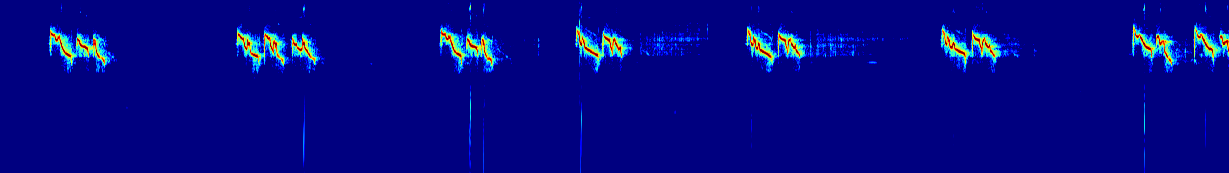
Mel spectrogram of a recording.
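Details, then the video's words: White-eye tutor song in the 'super antik' pleci style: paired or tripled high, thin down-slurred whistles repeated steadily about every two seconds, seven phrases in all, over a quiet, still background. "Pleci super antik masterannya harus unik"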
